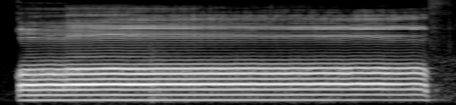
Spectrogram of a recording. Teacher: জিহ্বার গোড়া তার বরাবর উপরে তালুতে লাগাইয়া শক্ত করে বলতে হয়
